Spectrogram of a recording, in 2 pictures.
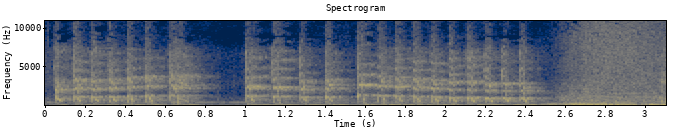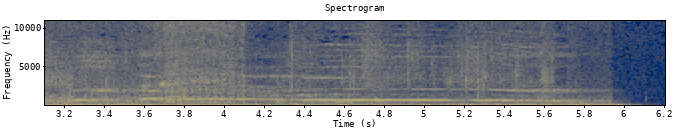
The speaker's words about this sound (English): Second clip, little bit weird. Yeah. A lot of farm animals going on there, isn't there?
